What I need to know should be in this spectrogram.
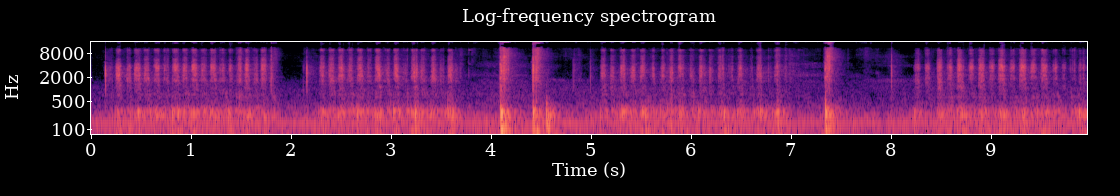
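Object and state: Paper scratch card being scratched.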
